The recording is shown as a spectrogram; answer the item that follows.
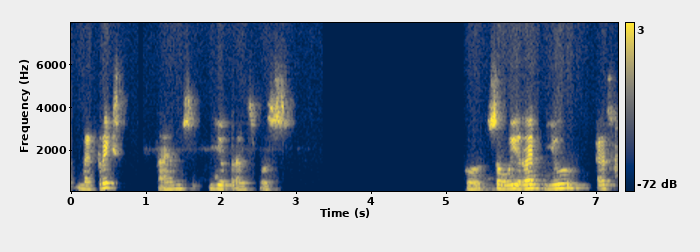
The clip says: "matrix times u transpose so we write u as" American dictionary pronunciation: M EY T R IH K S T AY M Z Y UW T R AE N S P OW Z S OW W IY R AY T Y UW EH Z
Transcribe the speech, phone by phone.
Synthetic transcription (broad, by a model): M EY T R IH K S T AY M S Y UW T R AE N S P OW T S OW W IY R AY T Y UW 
